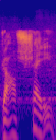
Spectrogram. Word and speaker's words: gauche: The double gauche, G-A-U-C-H-E is the way that it's spelt.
